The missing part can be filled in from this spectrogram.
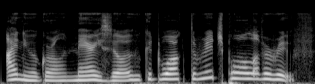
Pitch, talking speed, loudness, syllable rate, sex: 220 Hz, 265 wpm, -16 LUFS, 6.6 syllables/s, female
